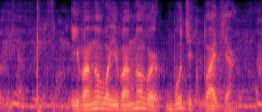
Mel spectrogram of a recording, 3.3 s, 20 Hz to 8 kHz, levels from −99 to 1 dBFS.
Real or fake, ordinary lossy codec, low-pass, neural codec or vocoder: fake; none; none; codec, 16 kHz, 4.8 kbps, FACodec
